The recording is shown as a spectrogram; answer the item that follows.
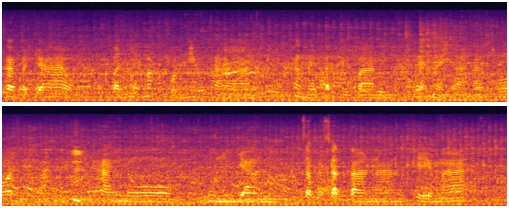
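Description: Faint voices of several people talking, scattered and overlapping.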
